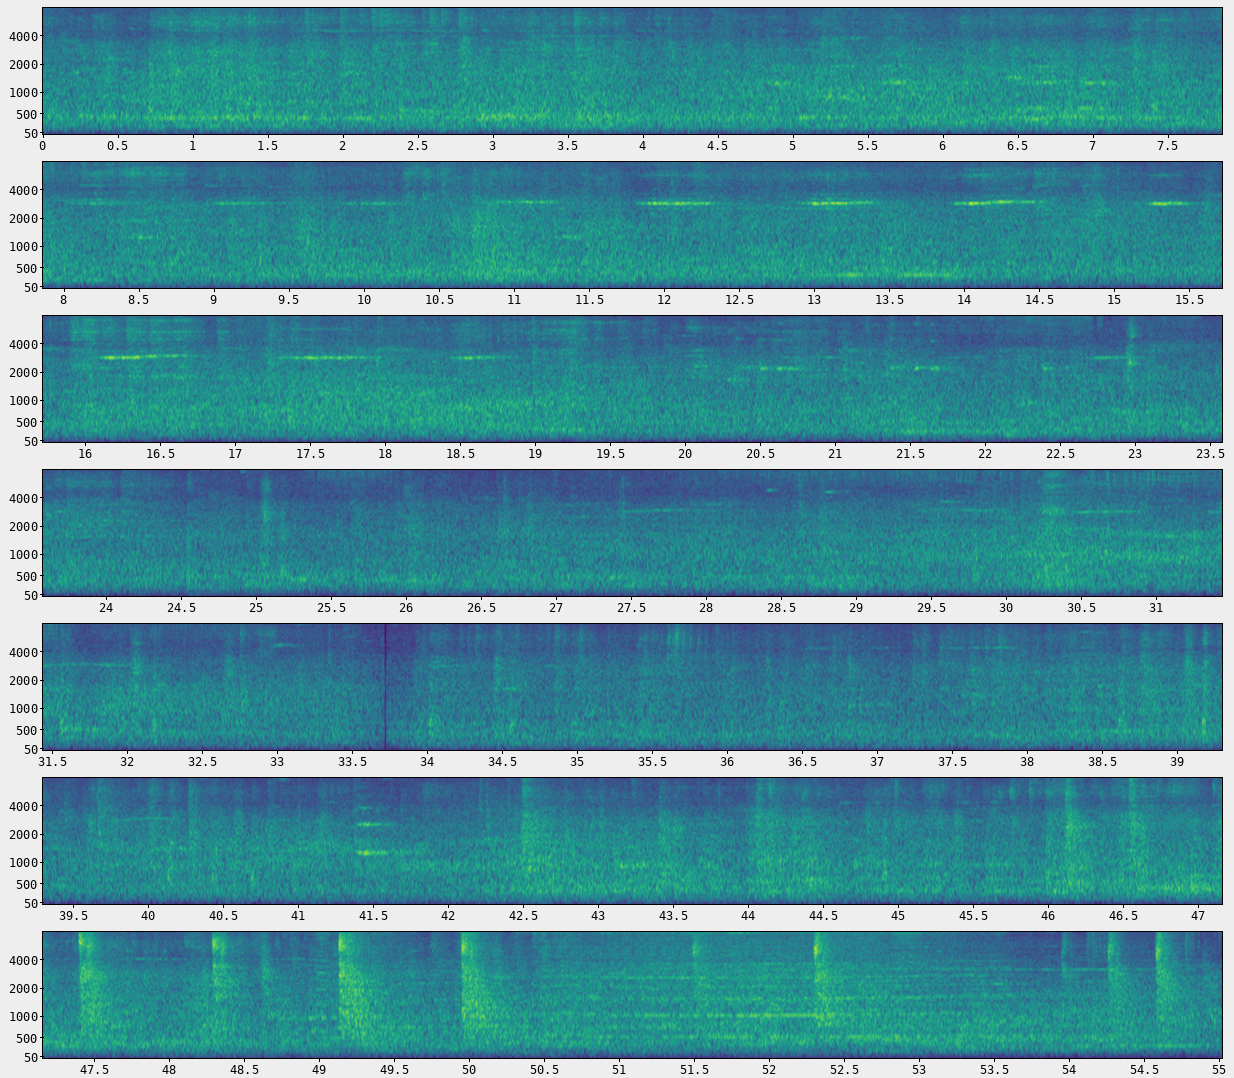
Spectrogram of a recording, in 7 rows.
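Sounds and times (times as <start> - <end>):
steel wheels rumbling on rail: 0.0 - 55.0
sharp clicks and clanks: 42.2 - 50.6.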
